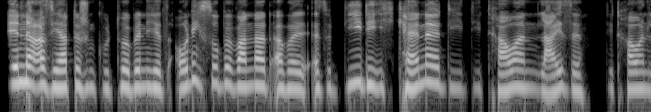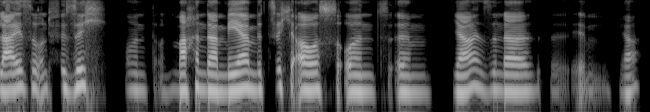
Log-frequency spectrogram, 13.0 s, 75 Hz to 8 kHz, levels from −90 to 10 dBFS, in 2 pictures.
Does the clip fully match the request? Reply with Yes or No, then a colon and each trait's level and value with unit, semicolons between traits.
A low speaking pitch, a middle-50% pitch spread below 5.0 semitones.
No: high, 200 Hz; average, 2.9 semitones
